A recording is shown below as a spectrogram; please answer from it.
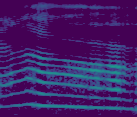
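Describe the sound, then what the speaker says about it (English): A Siamese tabby cat lets out a single drawn-out, wavering meow, close and fairly clear, with no talking over it. "You may hear some meows. He's a Siamese tabby, so he's very, very vocal."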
